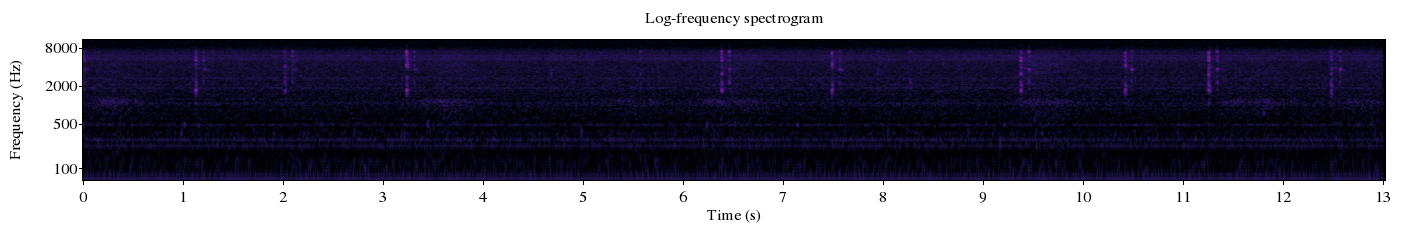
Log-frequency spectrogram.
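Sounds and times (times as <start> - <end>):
low steady hum: 0.0 - 13.0
computer mouse clicks: 1.1 - 1.4, 2.0 - 2.3, 3.2 - 3.6, 5.5 - 6.7, 7.4 - 8.4, 9.3 - 9.7, 10.4 - 11.6, 12.4 - 12.8.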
